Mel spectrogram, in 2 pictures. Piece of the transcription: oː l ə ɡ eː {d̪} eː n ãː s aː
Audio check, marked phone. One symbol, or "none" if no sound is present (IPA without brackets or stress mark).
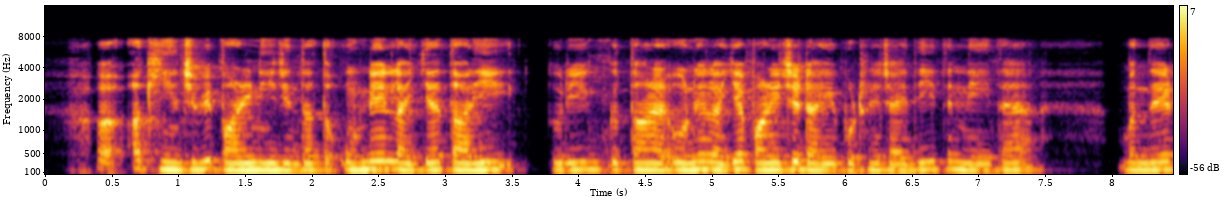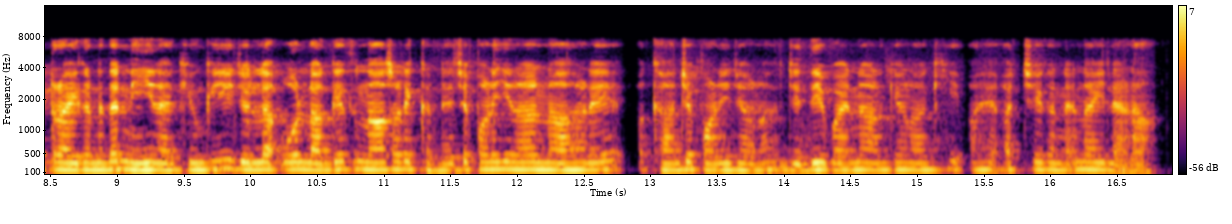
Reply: t̪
